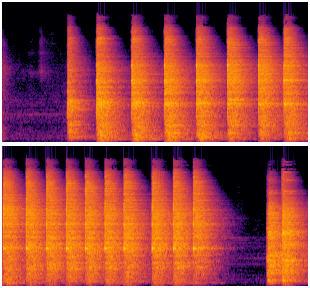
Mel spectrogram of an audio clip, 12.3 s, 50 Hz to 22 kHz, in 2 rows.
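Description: Hammer blows on the stuck steering shaft of a 1943 John Deere Model B, driving it out of the front pedestal: a steady run of about eighteen blows, roughly two a second and quickening slightly, each ringing briefly, then a pause and two more near the end.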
